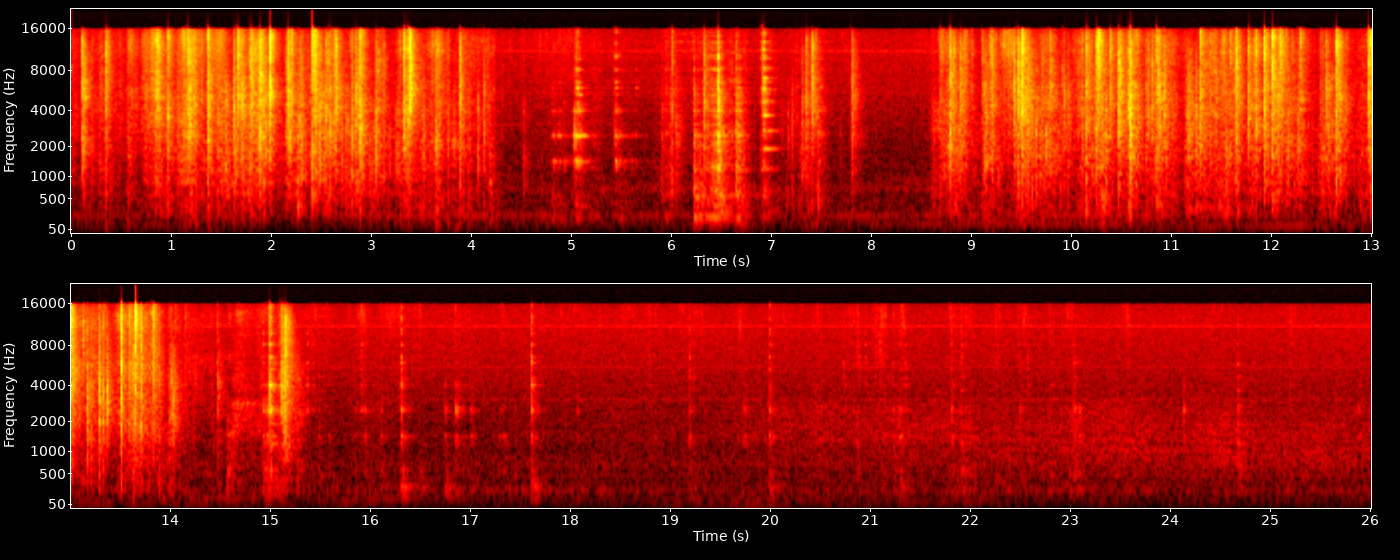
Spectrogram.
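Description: Plastic snack bag crinkling in two long stretches as cheese sticks are pulled out, with light taps of the sticks and hand on a ceramic plate. After about sixteen seconds only faint occasional ticks remain.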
